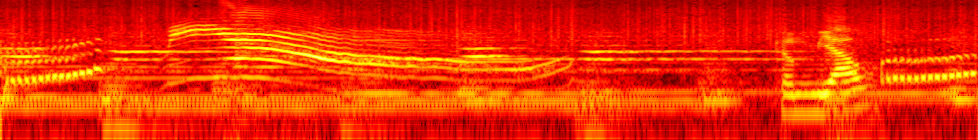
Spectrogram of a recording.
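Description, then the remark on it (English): Two cats meow in a drawn-out, overlapping duet, their loud wavering calls sliding up and down in pitch for several seconds with hardly a pause. “But he swears it sounded like two cats. Yeah? Singing a duet.”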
